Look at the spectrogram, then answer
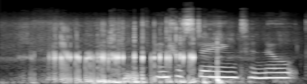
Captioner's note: camera rustling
